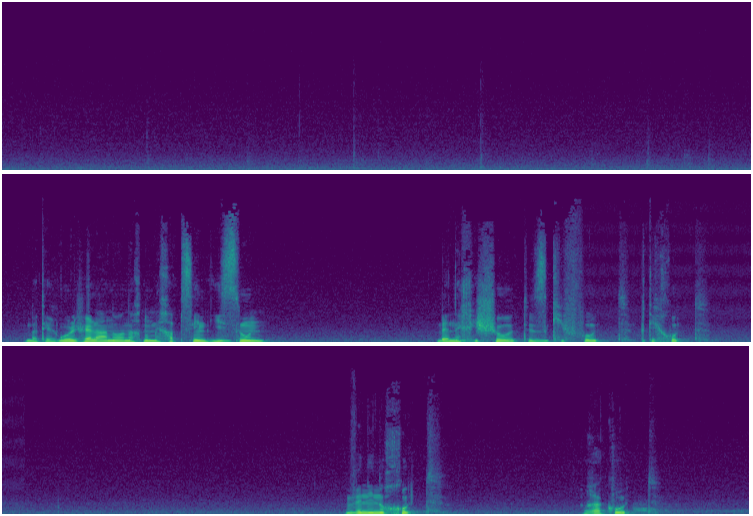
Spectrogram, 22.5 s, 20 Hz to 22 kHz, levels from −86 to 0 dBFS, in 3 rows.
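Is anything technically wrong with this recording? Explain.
Yes, there is one fault: DECT cordless phone buzz from 13.08 to 15.20 s. A nearby DECT handset or base station transmits a short radio burst every 10 ms, and the audio circuitry rectifies that RF into the signal, producing a thin, steady buzz at a 100 Hz repetition rate, sitting faintly at roughly 40 dB below the programme. On a spectrogram it appears as an evenly spaced comb of horizontal lines at multiples of 100 Hz. Zoomed in on the waveform, small regular spikes recur every 10 ms.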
